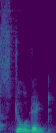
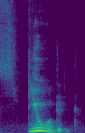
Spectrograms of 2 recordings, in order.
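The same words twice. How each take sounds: First: Said in the usual way. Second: STUDENT as STYOO-dunt, higher on STYOO; "student" with a stressed "styoo"; correct pronunciation. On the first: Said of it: "It is not student". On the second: Shown as a demonstration. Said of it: "it is student".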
